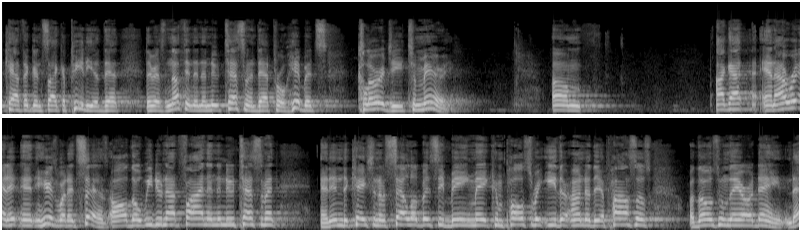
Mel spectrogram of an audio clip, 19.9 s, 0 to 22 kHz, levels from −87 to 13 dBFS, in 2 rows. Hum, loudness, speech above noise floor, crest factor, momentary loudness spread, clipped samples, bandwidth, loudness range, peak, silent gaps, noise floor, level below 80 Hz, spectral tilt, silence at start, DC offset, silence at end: none; -16 LUFS; 42 dB; 12 dB; 6 LU; under 0.1%; 11.5 kHz; 5 LU; -4 dBFS; none; -58 dBFS; -64 dBFS; -5.5 dB/octave; 0 s; under 0.1%; 0 s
